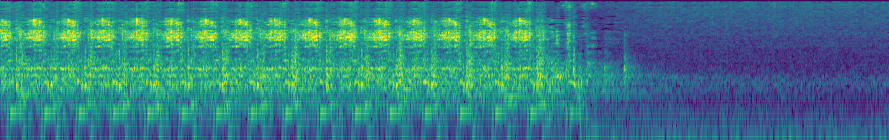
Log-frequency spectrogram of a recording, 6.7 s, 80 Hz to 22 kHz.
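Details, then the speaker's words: Craftsman T1600 riding mower with an engine believed trashed, being revived: hard regular knock about four per second over rough running until shutdown; deep knock, likely bottom-end. Engine knock. "I mean, I can still hear it knocking."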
